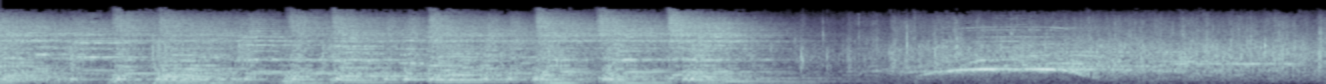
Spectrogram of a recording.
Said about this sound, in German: Aber das Publikum zum sinnvollen Klatschen zu animieren, das macht Spaß.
